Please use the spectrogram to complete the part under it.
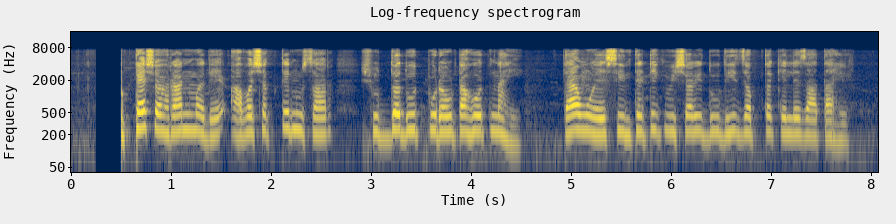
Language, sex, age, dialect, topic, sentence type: Marathi, male, 18-24, Standard Marathi, agriculture, statement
